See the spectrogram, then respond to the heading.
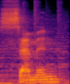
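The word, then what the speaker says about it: Semin: number nine Alexander semon that's pronounced semon please but you would be forgiven for thinking otherwise many people did most Russian names are pretty straightforward but this one definitely threw some NHL announcers a curveball that is for sure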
